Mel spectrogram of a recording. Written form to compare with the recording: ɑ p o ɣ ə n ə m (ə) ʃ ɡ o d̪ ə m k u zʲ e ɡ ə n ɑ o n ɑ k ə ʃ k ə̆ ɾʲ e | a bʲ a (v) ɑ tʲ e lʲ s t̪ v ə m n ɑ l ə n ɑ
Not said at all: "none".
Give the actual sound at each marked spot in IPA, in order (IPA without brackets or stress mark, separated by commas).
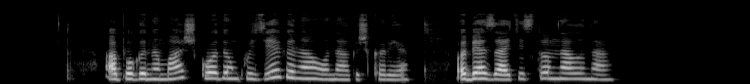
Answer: ɑ, z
